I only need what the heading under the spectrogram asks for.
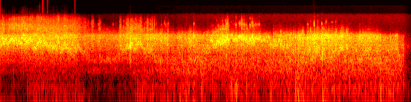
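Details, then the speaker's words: HF radio receiver picking up a harsh, buzzy rasp with fast crackle, steady until it cuts out. This is digital noise from a nearby device containing a microprocessor, which can reach about a block away. "I'll tell you where it's coming from it's coming from something that has a microprocessor in it and on high frequency sometimes those micro processor noises can go up to about a block away"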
